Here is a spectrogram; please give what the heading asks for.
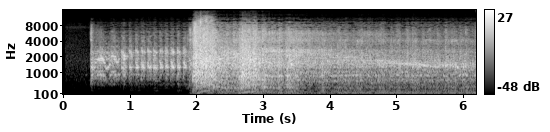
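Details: Dodge truck engine, start after all vacuum lines were replaced and a weak battery charged: about six quick starter cranks, then it fires with a loud roar and settles into a steady idle; normal start and idle.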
